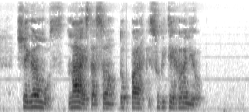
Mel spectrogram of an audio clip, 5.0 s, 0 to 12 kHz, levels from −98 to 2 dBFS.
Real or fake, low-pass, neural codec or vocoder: real; 10.8 kHz; none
